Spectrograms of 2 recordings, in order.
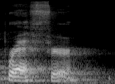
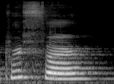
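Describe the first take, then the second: First: "prefer" with the first syllable, pre, stressed; wrong stress on PRE. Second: "prefer" with the second syllable, fer, stronger; stress on FER. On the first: Teacher showing students the mistake, "prefer" stressed on pre. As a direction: lean on the start of "prefer": PRE-fer. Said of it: "e não prefer". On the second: Teacher giving students the right way, "prefer" stressed on fer. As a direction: lean on the end of "prefer": pre-FER. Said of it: "O fer é mais forte". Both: Shown as a demonstration.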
